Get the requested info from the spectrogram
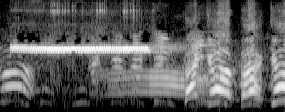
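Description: A referee's whistle blown once, a steady high note held for about a second, followed by spectators' voices shouting.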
